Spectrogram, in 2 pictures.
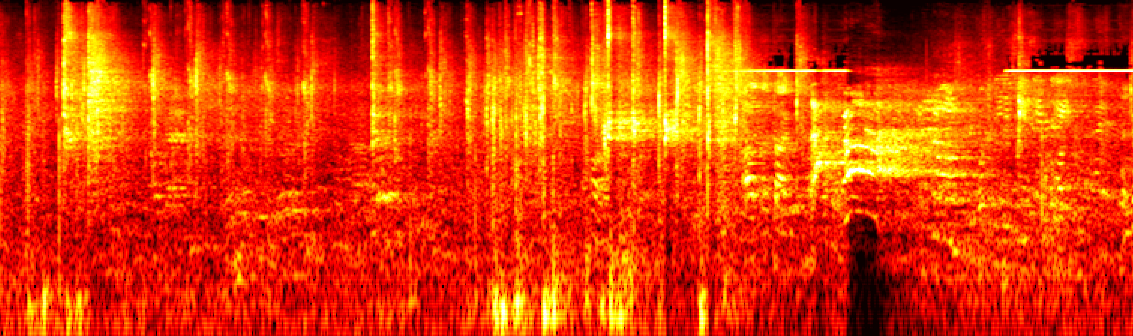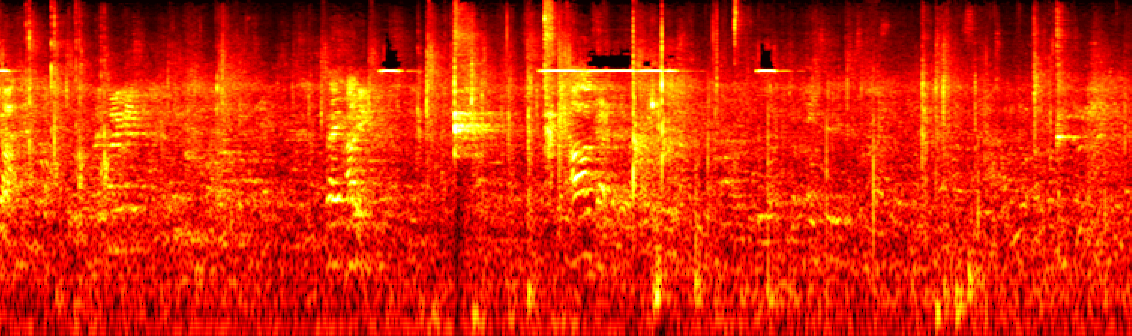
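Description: Indistinct voices and scattered thuds and knocks, echoing in a large sports hall.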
